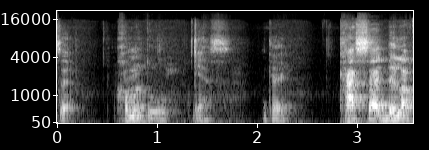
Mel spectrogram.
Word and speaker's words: Commodore: your last name how do you think you pronounce it Commodore yes Okay Casa de la comodo yes the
